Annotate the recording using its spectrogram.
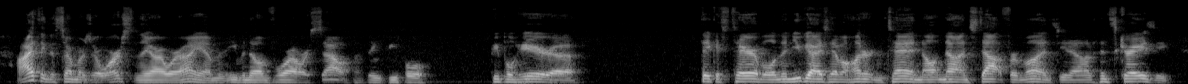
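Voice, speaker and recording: A man with a plain, everyday voice, medium pitch, fairly even intonation and a fairly quick pace. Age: 60s. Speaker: live stream host. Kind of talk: casual chat. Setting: TikTok live stream.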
